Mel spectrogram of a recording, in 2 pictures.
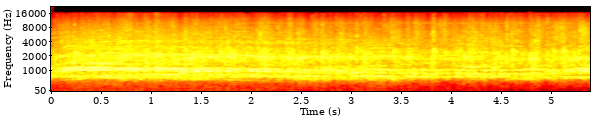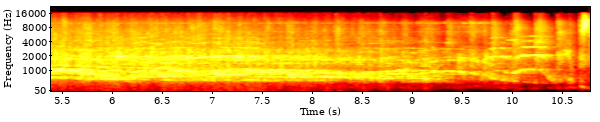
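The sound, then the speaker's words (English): A large crowd cheers and applauds loudly and steadily, a dense wash of clapping and shouting that holds for several seconds before thinning out and fading toward the end. The crowd is cheering to vote for one of several displayed visions. “Okay, so if you would like this vision to my right, please cheer now.”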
